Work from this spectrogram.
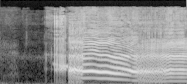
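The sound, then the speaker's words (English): A voice imitates an old man's yawn: a loud, drawn-out groaning tone that slides gradually lower in pitch, then settles into a rough, sustained ending after a brief quiet start. “every that's bro, old man yawn.”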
